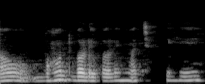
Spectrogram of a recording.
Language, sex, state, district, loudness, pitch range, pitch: Chhattisgarhi, female, Chhattisgarh, Jashpur, -22 LUFS, 170-185 Hz, 180 Hz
